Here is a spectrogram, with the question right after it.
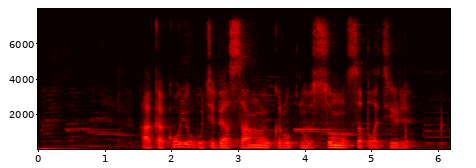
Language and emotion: Russian, neutral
